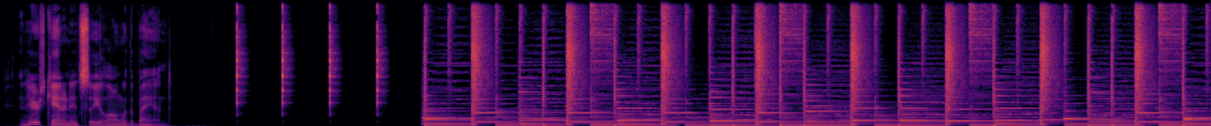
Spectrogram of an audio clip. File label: Canon In C Fast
